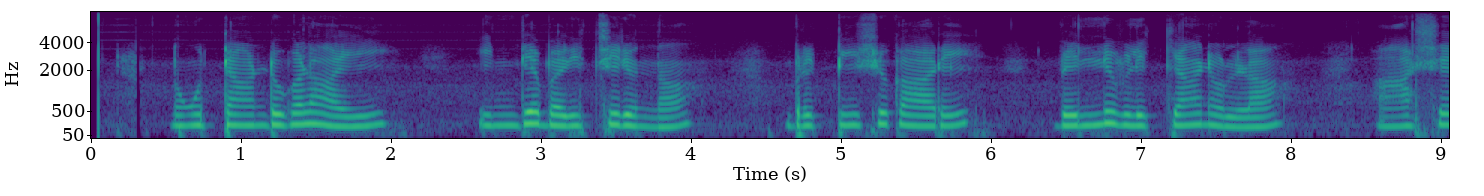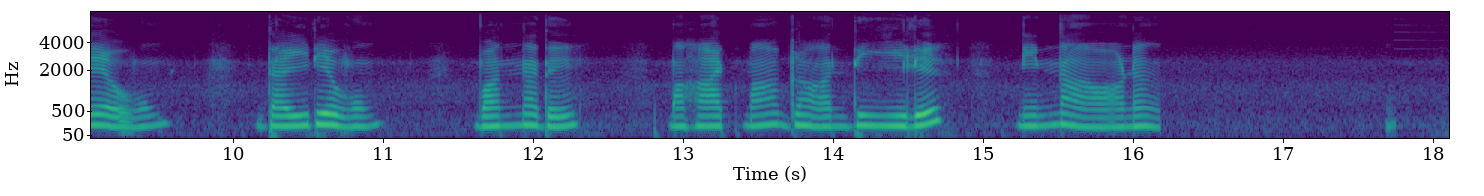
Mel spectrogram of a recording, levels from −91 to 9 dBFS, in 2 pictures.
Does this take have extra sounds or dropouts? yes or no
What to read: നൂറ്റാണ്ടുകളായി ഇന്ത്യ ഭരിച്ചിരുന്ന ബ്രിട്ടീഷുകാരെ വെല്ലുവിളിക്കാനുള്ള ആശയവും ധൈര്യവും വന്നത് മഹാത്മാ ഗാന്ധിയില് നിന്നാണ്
no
